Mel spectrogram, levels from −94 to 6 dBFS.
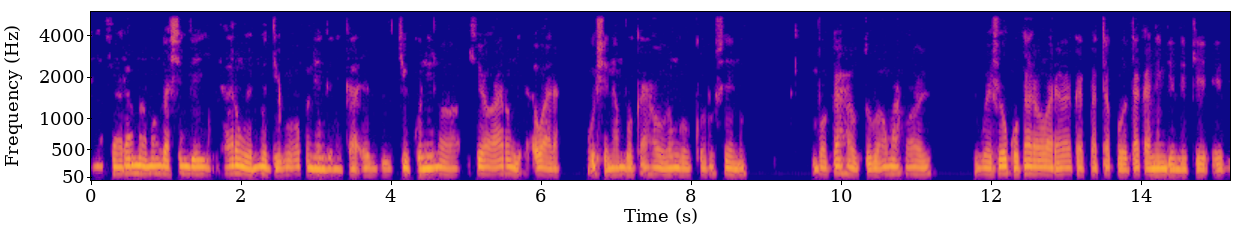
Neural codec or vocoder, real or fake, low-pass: codec, 16 kHz, 8 kbps, FreqCodec, larger model; fake; 5.4 kHz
